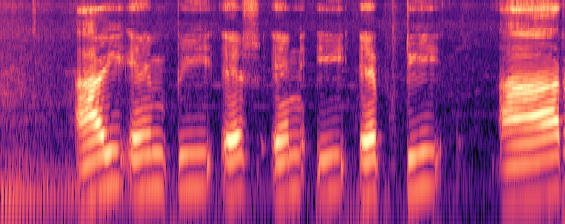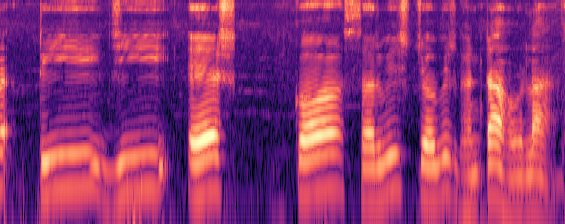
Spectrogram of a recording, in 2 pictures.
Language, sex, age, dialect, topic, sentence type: Bhojpuri, male, 25-30, Western, banking, statement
